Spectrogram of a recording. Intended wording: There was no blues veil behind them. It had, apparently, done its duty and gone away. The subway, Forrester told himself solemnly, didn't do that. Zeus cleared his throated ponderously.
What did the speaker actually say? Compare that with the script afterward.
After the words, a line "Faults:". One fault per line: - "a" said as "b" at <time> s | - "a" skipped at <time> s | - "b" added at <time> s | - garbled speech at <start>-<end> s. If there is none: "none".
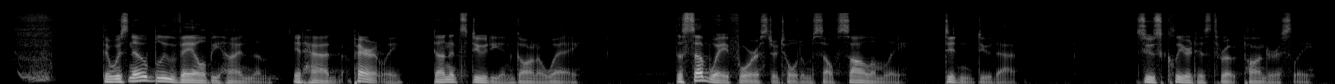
There was no blue veil behind them. It had, apparently, done its duty and gone away. The subway, Forrester told himself solemnly, didn't do that. Zeus cleared his throat ponderously.
Faults:
- "blues" said as "blue" at 1.5 s
- "throated" said as "throat" at 12.1 s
